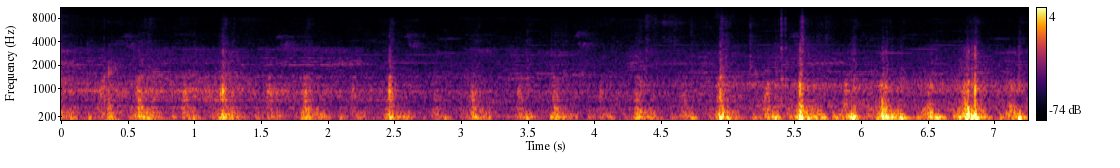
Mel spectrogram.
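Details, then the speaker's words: An old WEM handheld fetal Doppler, tested after maintenance by placing it over an adult's heart: rhythmic whooshing pulses at about 98 a minute, confirming the unit works; Doppler heartbeat signal. "ela vai colocar o total emprestado no coração gotei significa que ela na vida o aparelho está funcionando certo mas"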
